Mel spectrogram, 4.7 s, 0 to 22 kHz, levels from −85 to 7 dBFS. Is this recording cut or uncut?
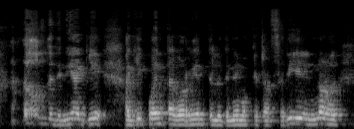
cut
